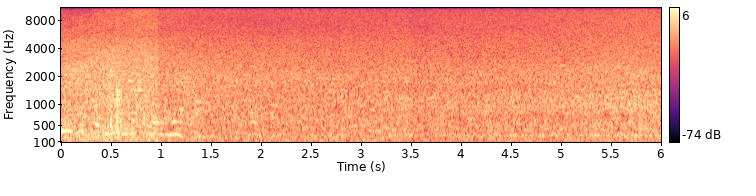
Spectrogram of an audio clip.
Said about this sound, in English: we can see the falls cascading white water right down the rock face here.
